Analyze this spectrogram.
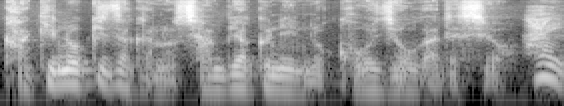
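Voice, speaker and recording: The pace is fairly slow. Vocal fry runs through the voice. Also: man. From Gunma, Japan (Shibukawa, Akagi). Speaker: company founder. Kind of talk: interview. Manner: animated.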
